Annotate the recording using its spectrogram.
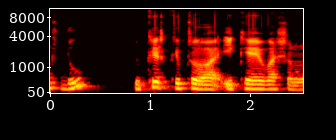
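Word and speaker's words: IKE: I normally call it EK. IK. Some people call it IK. But me, I call it EK. Just a simple pronunciation.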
